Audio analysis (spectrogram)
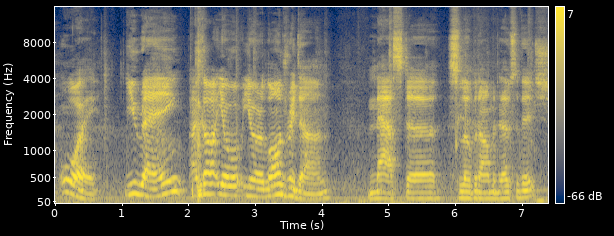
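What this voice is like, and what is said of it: Put-on British butler accent. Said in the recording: “That's a good British accent. ... Yeah, it's not bad.”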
